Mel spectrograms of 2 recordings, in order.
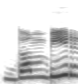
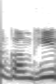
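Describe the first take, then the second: First: गंभीर said as gambeer; plain b in गंभीर; wrong ब for भ. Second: गंभीर with breathed bheer; correct aspirated भ. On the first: Teacher showing the mistake, गंभीर with plain b. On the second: Teacher correcting it, गंभीर with aspirated bh. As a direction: puff the भ in गंभीर. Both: Shown as a demonstration. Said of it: "गंभीर नहीं होता गंभीर होता है".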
